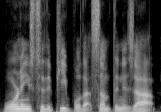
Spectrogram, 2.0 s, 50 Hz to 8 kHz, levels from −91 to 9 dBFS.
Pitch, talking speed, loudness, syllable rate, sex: 135 Hz, 235 wpm, -18 LUFS, 6.3 syllables/s, male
